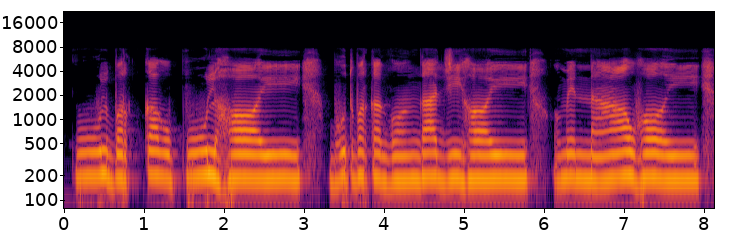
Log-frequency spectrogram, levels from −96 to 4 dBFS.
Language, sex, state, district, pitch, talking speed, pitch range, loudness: Bajjika, female, Bihar, Vaishali, 185 Hz, 105 wpm, 180-190 Hz, -23 LUFS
